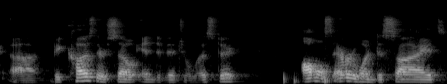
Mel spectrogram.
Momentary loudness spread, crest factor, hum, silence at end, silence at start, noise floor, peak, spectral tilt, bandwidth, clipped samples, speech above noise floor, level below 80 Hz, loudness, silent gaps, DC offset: 15 LU; 20 dB; none; 0.05 s; 0.1 s; -52 dBFS; -10 dBFS; -5 dB/octave; 11 kHz; under 0.1%; 22 dB; -74 dBFS; -29 LUFS; none; under 0.1%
